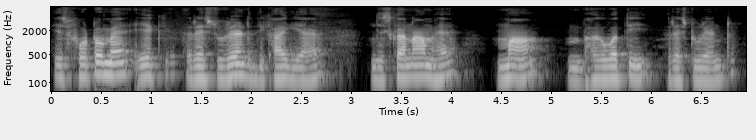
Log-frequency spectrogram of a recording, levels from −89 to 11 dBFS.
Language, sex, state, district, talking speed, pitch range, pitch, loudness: Hindi, male, Jharkhand, Deoghar, 130 wpm, 125-145 Hz, 135 Hz, -20 LUFS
